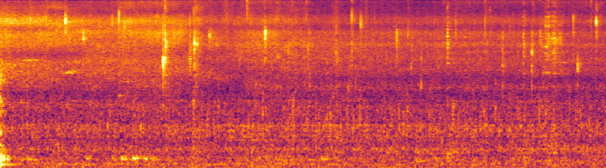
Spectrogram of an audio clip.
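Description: Vada frying in hot oil, a soft continuous bubbling sizzle with small scattered pops and crackles throughout, fairly quiet and close, with no one talking.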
